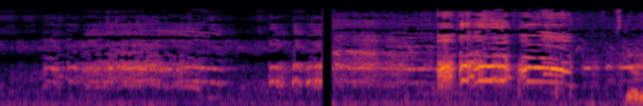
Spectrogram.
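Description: Gamefowl roosters crowing: several long crows one after another, with two or more roosters crowing over each other in the second half.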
